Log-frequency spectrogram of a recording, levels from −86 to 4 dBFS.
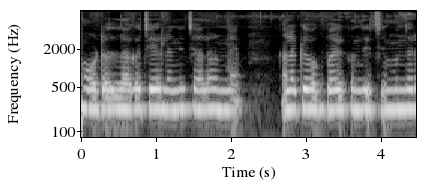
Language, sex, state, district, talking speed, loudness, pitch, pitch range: Telugu, female, Andhra Pradesh, Sri Satya Sai, 145 wpm, -14 LUFS, 225 Hz, 225-230 Hz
